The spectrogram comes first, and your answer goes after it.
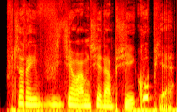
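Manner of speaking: high, buzzy little fly voice. A narrator's reading. Fly teasing the proud butterfly, high and chirpy. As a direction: squeak it out like a gossipy fly. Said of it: "powiedziała mucha".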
